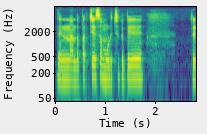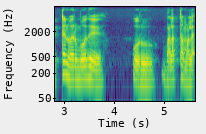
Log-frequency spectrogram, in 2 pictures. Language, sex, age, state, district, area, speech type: Tamil, male, 30-45, Tamil Nadu, Erode, rural, spontaneous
